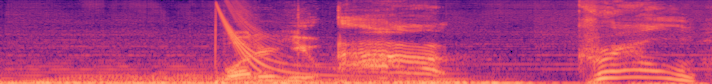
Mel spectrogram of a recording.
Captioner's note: laser gun fire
